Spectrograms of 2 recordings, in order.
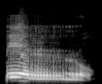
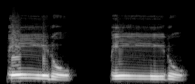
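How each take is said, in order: First: Perro with a rolled double R; trilled perro. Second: Pero with one quick tap of the R; tapped pero. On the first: Teacher modeling the trilled Perro. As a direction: roll the R strongly in Perro. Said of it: "double R". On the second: Teacher modeling a single-tap Pero. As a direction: flick the R once in Pero. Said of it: "only one R". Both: Shown as a demonstration.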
